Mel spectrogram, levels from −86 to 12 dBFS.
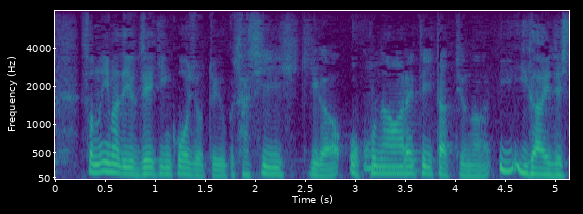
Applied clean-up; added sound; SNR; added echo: none; none; none; none.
